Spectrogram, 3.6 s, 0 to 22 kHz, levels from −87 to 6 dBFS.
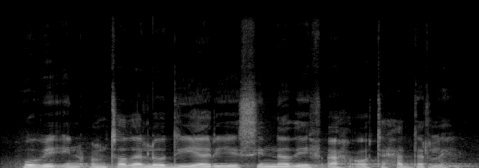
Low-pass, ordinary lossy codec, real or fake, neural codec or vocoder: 19.8 kHz; none; real; none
